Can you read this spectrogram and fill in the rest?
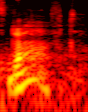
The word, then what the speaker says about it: draught: I always say draw it, but it's draught. That's the way you pronounce it and everything.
